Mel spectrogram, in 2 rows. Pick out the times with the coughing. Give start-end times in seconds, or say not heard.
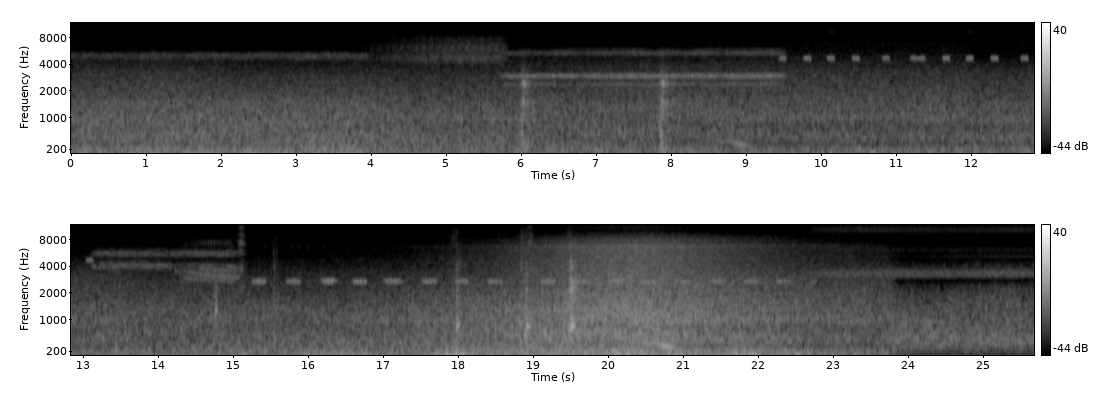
not heard.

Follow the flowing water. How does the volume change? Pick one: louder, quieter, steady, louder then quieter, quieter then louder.
louder.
